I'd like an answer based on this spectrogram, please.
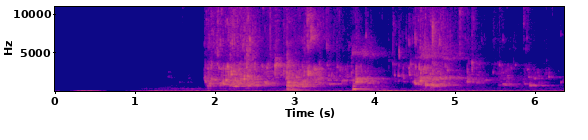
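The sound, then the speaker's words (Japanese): Warm water poured over hair to wet it for a shampoo: a soft, steady rush of flowing and splashing water with a few gurgling swells, starting after a brief quiet moment. “それじゃ、お湯で髪を濡らしますね。”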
